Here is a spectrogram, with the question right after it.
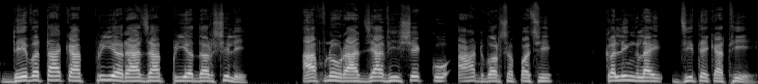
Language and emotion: Nepali, neutral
